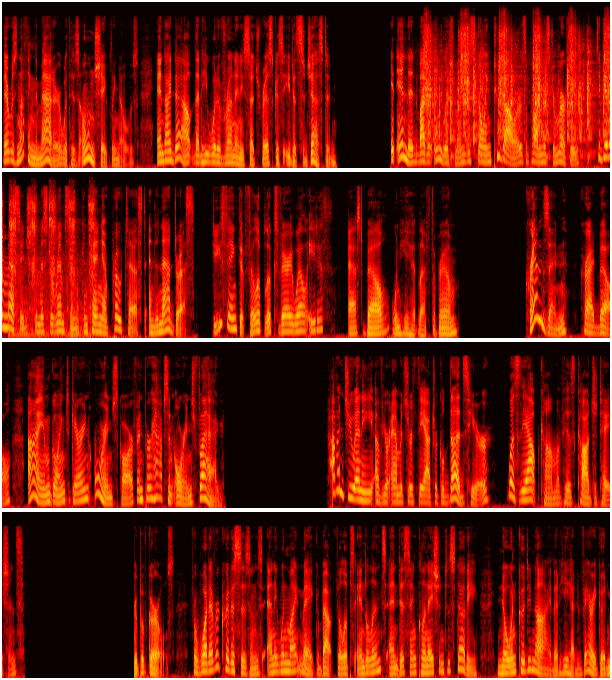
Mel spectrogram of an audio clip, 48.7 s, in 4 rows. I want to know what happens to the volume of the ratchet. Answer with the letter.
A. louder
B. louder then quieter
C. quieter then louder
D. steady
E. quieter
E.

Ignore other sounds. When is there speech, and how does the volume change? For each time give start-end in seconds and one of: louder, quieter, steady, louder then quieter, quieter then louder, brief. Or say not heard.
0.0-6.7 steady
7.8-21.2 steady
22.6-28.7 steady
30.9-36.9 steady
39.1-48.6 steady.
